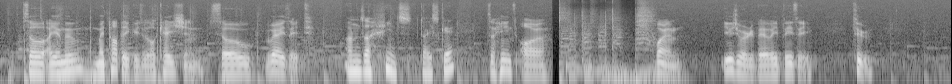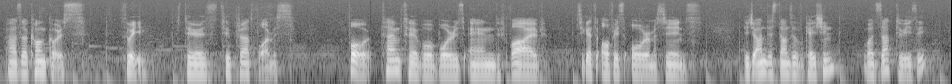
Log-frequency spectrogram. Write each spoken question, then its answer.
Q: Did you understand the location?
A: The location was railway station, a train station.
